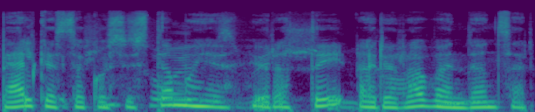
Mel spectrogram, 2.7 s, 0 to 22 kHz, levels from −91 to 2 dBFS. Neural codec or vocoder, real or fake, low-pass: none; real; 14.4 kHz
